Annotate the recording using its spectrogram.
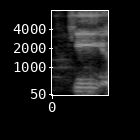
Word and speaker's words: Cay: C-A-Y is pronounced key properly.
